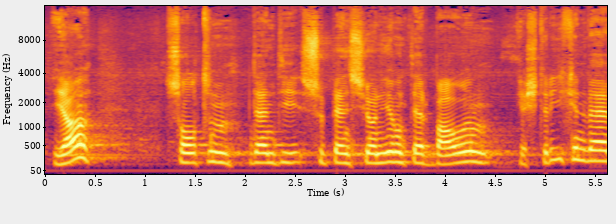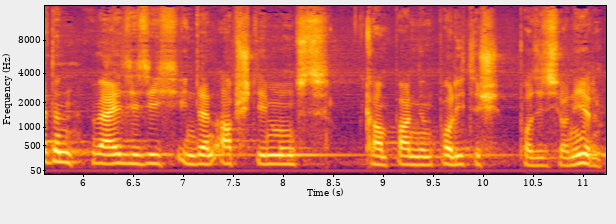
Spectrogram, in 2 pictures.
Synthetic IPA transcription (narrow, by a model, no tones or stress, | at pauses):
jaː | z̥ɔltən̩dɛndiːz̥ʊpvɛnt͡sjoniːʁʊŋdeːɐbaʊənɡ̥əʃtʁ̥ɪçənveːɐdən̩vaɪlziːzɪçɪndeːnʔapʃtɪmʊŋs | kʰampʰanjənpʰoliːtʰɪʃ | pʰozit͡sjoniːʁən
